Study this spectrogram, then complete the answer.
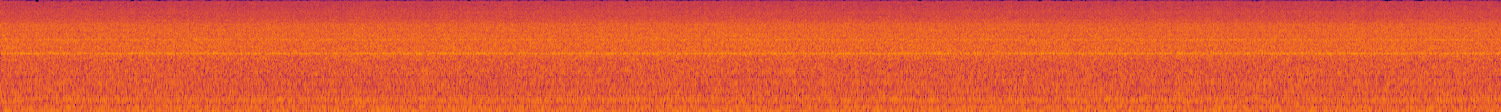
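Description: A jet engine whines and rumbles steadily from inside the cockpit.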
